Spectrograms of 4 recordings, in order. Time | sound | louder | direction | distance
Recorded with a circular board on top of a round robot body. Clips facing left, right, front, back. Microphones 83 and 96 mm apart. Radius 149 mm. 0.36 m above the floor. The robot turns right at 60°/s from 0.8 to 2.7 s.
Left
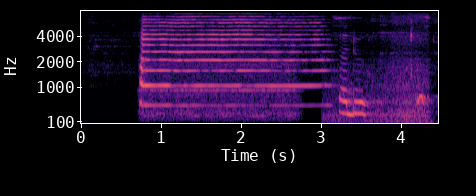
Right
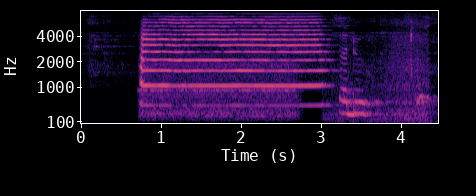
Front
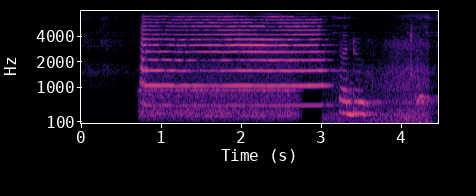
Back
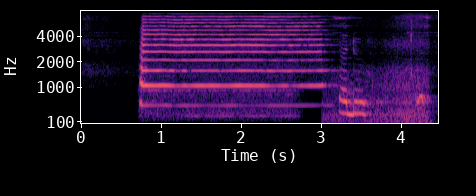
0.7 | a trumpet | left 2 dB, back 7 dB | 155° left | 1.2 m
3.0 | a child speaking | left 5 dB, back 4 dB | 135° left | 0.7 m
